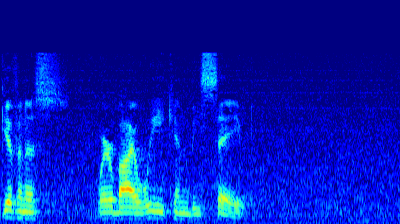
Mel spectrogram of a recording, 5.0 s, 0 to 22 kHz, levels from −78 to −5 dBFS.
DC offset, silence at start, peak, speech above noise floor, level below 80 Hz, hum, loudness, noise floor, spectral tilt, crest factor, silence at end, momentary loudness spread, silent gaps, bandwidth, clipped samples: under 0.1%; 0 s; -16 dBFS; 20 dB; -70 dBFS; none; -36 LUFS; -56 dBFS; -4 dB/octave; 22 dB; 0 s; 24 LU; none; 8.4 kHz; under 0.1%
